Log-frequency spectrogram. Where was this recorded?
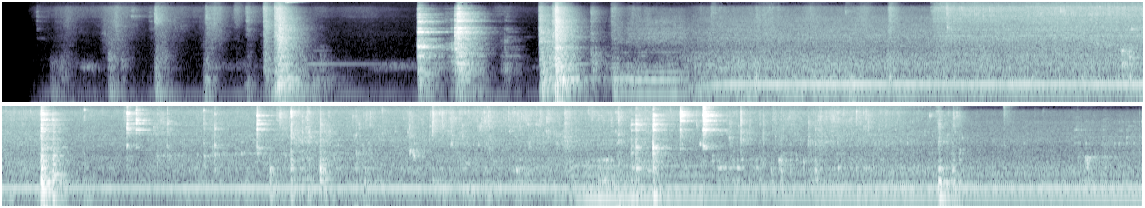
kitchen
